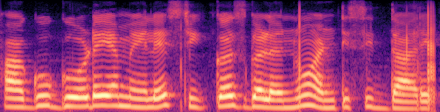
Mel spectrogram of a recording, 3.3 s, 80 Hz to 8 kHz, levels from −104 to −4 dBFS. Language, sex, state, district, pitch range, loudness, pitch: Kannada, female, Karnataka, Bangalore, 215-250 Hz, -14 LUFS, 230 Hz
